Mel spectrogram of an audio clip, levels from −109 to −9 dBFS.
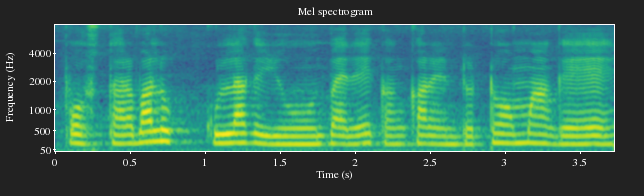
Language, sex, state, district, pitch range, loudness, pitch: Chakma, female, Tripura, West Tripura, 190-215 Hz, -16 LUFS, 200 Hz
